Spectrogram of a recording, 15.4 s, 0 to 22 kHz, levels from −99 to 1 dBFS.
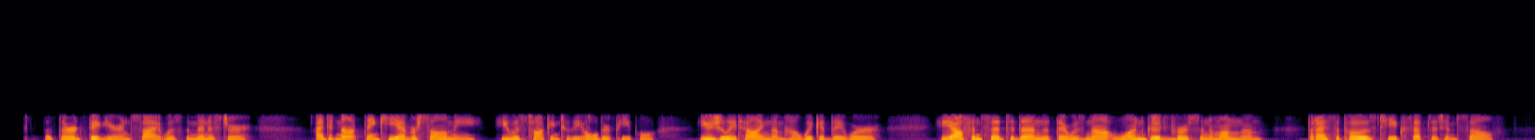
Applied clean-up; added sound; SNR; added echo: neural mask model DeepFilterNet 3.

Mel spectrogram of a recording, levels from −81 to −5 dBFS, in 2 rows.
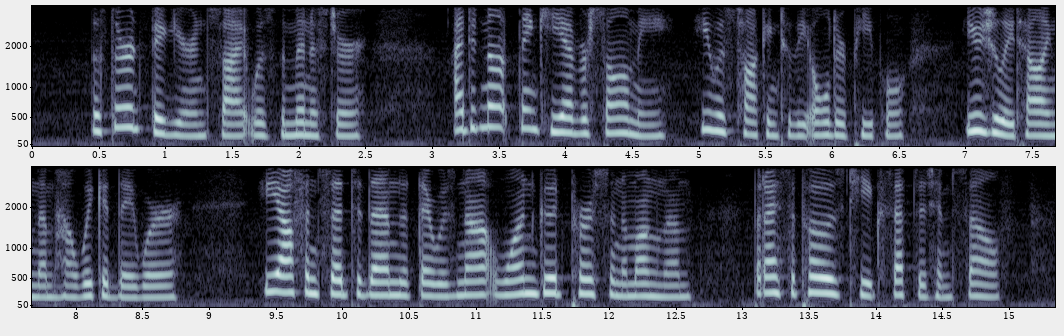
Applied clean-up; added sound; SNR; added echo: none; none; none; none.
